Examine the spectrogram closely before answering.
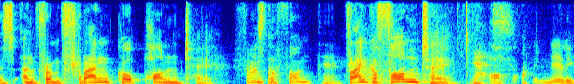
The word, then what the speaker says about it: Francofonte: From, am I pronouncing this? And from Francofonte.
